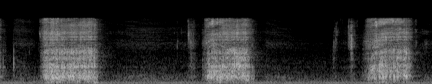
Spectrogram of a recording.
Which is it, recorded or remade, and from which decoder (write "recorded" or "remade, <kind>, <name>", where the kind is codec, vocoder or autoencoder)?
recorded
